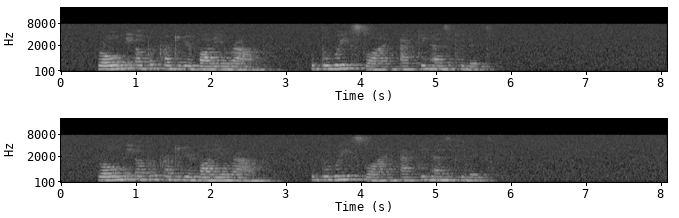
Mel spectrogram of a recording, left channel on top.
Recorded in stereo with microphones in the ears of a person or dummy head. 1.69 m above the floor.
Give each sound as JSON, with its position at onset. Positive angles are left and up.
{"t": 0.5, "sound": "a woman speaking", "side_deg": 30, "distance_m": 5.0}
